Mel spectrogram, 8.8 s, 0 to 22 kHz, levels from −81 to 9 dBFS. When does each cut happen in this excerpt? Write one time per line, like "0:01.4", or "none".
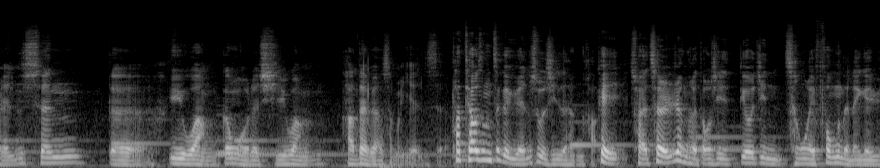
0:04.3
